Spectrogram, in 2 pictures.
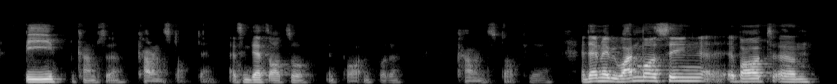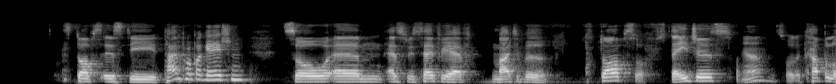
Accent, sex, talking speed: German, male, 160 wpm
